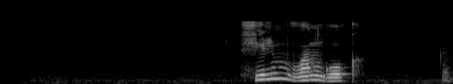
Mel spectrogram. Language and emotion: Russian, neutral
